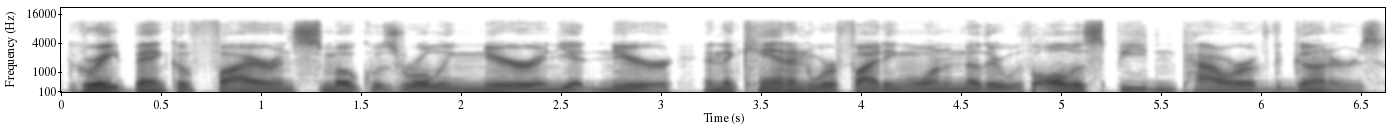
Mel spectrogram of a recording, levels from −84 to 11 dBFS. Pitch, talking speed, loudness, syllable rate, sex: 115 Hz, 265 wpm, -20 LUFS, 6.3 syllables/s, male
